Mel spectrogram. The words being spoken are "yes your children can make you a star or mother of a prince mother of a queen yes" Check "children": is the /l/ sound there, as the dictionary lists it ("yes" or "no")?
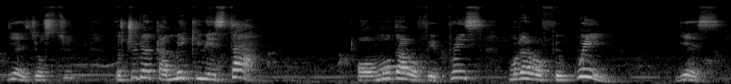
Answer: no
